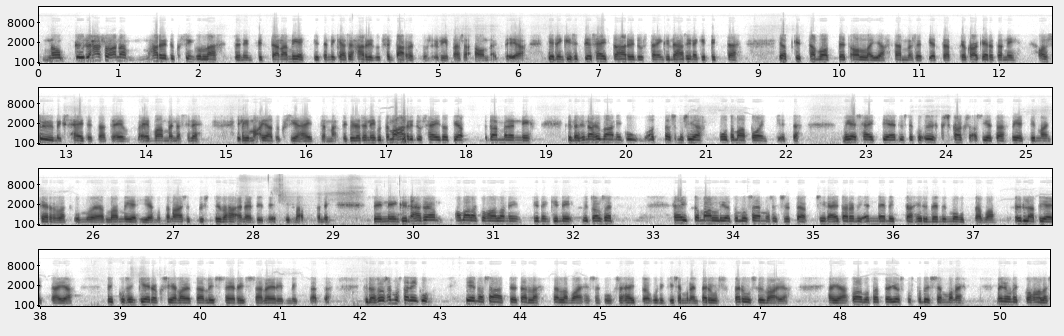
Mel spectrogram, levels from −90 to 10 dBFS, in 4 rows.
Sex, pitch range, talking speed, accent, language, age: male, 130-160 Hz, 175 wpm, native, Finnish, 30-49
